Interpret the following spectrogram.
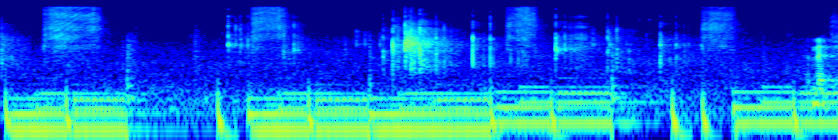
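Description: Aerosol spray paint can hissing in several short bursts, over background music.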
